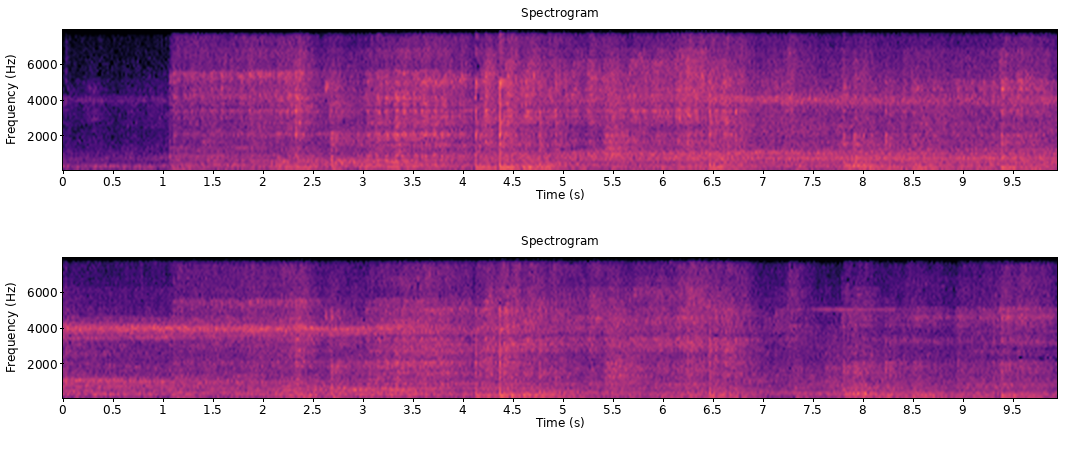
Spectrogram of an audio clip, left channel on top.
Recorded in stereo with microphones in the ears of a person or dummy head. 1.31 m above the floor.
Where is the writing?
30° left (ahead or behind), 4.5 m.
